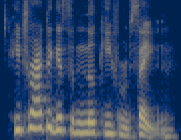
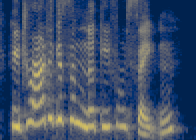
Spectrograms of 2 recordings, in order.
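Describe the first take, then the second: First: Said in the usual way. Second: Much higher, louder cartoon impression of the president; mock South Park president. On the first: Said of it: "repeated in the voice". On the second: Streamer repeats the South Park line as the cartoon president. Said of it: "mocking the current president".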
